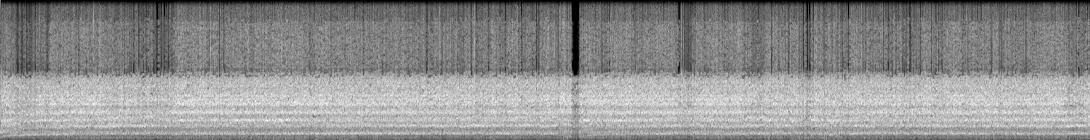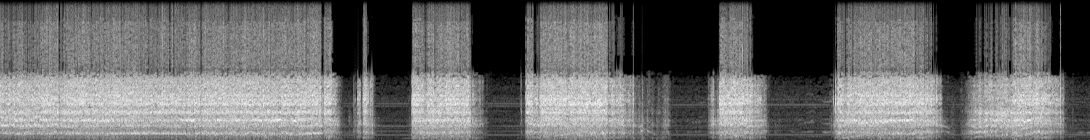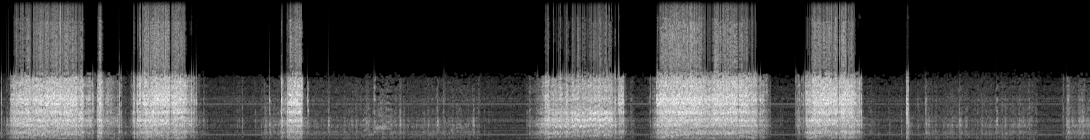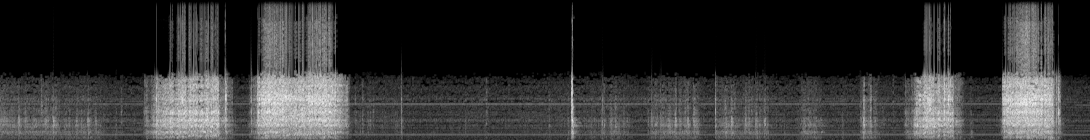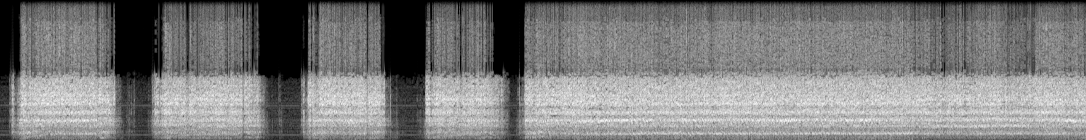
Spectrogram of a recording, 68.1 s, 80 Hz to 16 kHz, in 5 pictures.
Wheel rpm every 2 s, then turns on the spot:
190, 220, 230, 210, 220, 230, 220, 220, 170, 60, 100, 30, 100, 80, 80, 10, 10, 80, 90, 10, 10, 40, 60, 0, 10, 10, 40, 100, 100, 90, 120, 210, 220, 220.
18-20 30-32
